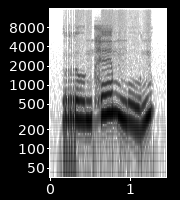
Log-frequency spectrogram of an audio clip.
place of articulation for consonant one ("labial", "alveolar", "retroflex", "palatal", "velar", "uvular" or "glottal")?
alveolar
